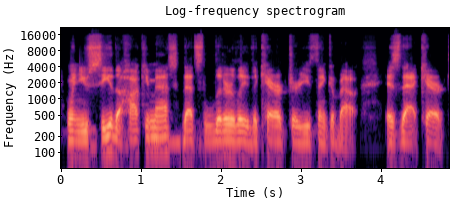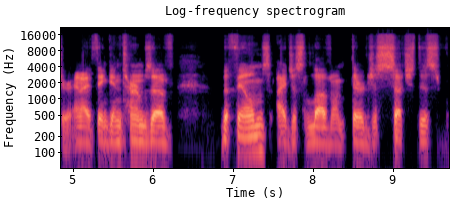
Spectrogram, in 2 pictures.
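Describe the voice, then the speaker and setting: A man's voice: low voice, fairly bright tone, dry recording. A man arguing as a contestant on a casual online panel, an enthusiastic fan who rambles. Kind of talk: casual argument on a video call.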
